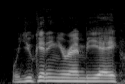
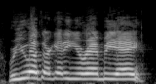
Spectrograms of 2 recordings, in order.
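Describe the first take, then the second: First: Said in the usual way. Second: Loud, high accusation; mock outrage. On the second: A dad loudly accuses his daughter of getting an MBA, in mock outrage. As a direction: blurt it out in mock horror.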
